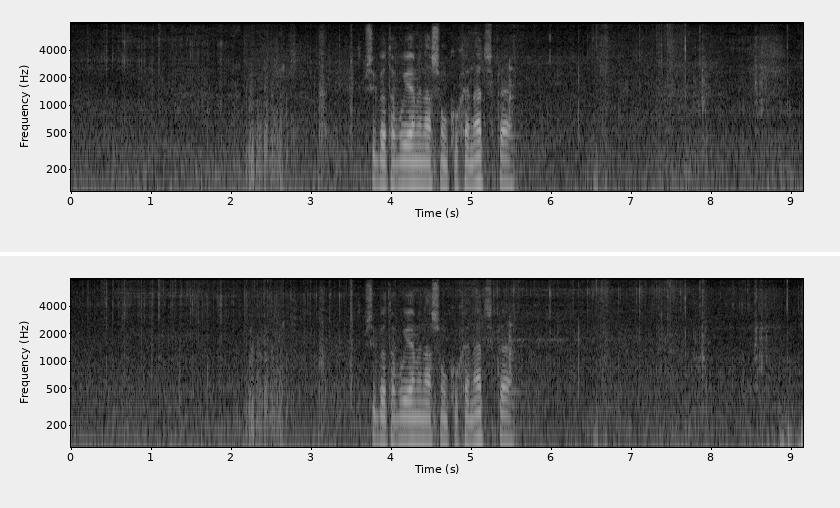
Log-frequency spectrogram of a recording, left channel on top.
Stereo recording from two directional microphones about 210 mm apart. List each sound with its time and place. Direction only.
3.7 s speech: 45° left (ahead or behind)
